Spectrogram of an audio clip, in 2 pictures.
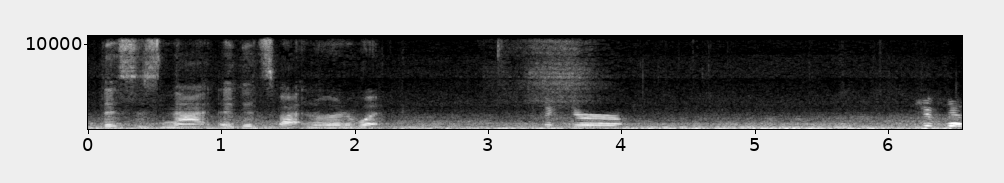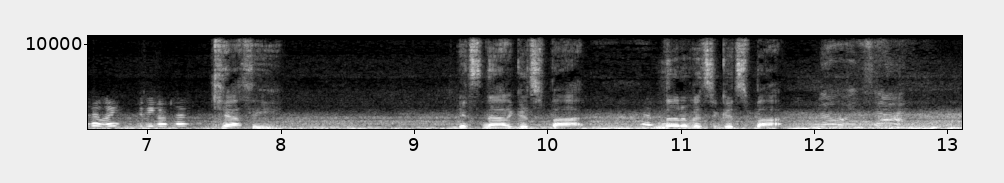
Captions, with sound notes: This is not a good spot no matter what (Radio chatter) Cathy... it's not a good spot None of it's a good spot No it's not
